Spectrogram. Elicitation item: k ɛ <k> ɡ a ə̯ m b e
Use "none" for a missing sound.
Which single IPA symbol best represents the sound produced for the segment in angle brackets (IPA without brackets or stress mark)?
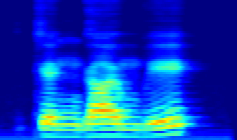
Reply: ŋ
